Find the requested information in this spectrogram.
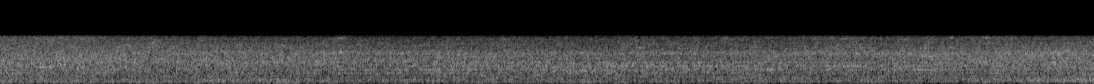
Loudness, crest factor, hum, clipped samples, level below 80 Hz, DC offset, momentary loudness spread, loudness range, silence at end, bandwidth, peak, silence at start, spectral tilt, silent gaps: -30 LUFS; 16 dB; none; under 0.1%; -54 dBFS; under 0.1%; 3 LU; 2 LU; 0 s; 4 kHz; -16 dBFS; 0 s; -1.5 dB/octave; none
